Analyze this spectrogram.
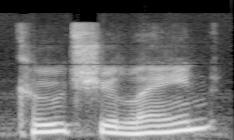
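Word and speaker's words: Cú Chulainn: Now we need someone to make a movie about Cuchulainn, or Cuchulainn, pronounced as if Colin is super cool, LOL.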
